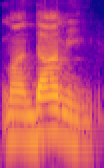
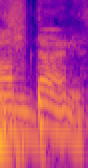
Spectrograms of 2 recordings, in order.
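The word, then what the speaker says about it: Mamdani: He raised 24, I think he raised like $24 million for the primary, which was way more than Mondami. Say his name again? Donnie? Mom Donnie.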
